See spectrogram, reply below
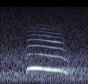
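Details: Long-eared owl calling in a forest: a single steady, clear hoot with a faint, fading tail, lasting under a second, over a quiet background.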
